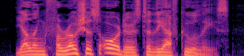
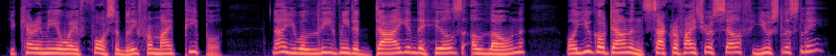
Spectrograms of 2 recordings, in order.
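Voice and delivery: higher, reproachful princess voice; Devi; 9 semitones higher than usual. Acted. Devi accusing Conan of leaving her to die, higher reproachful voice. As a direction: plead and accuse him at once, pitched up.

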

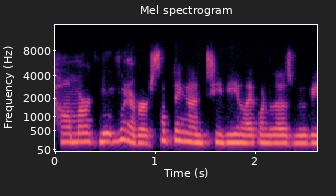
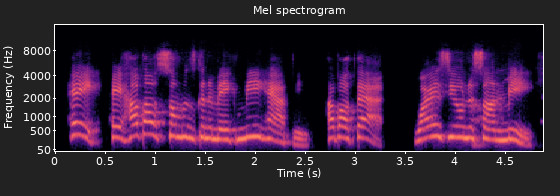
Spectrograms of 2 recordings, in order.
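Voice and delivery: higher-pitched indignant challenge; indignant objection; 6 semitones higher than usual. Retold or imitated. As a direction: push back at the movie line, pitched up. Retells objecting to the movie line.

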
